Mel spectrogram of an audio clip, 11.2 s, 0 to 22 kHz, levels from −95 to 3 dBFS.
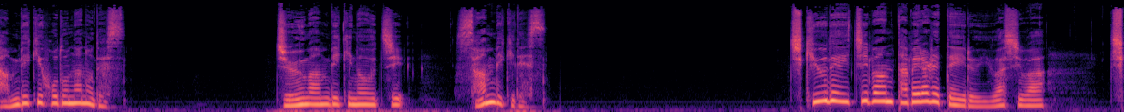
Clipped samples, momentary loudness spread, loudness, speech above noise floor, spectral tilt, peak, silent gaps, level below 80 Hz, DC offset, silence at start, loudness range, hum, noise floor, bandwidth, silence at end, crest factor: under 0.1%; 13 LU; -25 LUFS; 48 dB; -5 dB/octave; -10 dBFS; none; -62 dBFS; under 0.1%; 0 s; 7 LU; none; -72 dBFS; 18 kHz; 0 s; 16 dB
